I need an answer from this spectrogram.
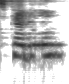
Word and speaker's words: schedule: sound okay in schedule that word schedule is pronounced that way in American English but in British English is pronounced as shadow shadow and then we have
